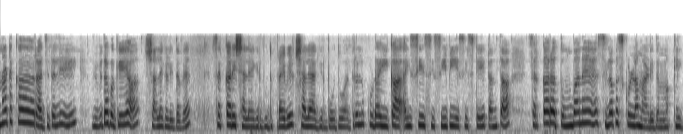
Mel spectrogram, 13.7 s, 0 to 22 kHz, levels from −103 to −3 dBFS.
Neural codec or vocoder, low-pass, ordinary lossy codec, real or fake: none; 7.2 kHz; none; real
